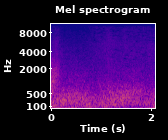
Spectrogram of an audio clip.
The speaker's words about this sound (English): Seconds later, the cell began to fill with water.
